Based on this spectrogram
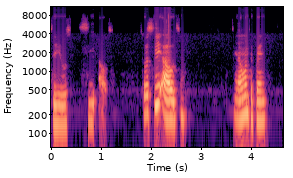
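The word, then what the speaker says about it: cout: So see out stands for console out and it's pronounced see out not cut or something like that.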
